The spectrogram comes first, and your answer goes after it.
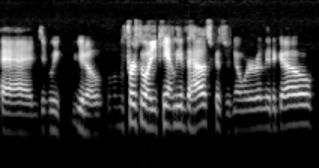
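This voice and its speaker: Smooth-voiced American man, slightly dull audio. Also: a little high, fairly quick, dry recording. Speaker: podcast guest. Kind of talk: casual podcast interview chat.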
